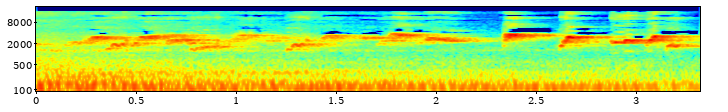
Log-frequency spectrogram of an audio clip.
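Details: Red-whiskered bulbul ('ché' type, 'căng lửa' condition) singing quick, bubbling whistled notes, about three per second, ending in louder, sharper phrases.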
